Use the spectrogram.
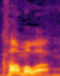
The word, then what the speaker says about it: Kamala: because it outlives falsehood her name is pronounced comma like the punctuation mark luck kamala i wanted to be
